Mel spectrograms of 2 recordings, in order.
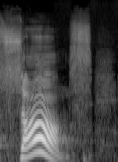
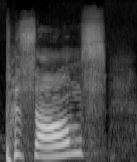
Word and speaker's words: Psalms: It's actually a good time to join with us because we're starting a new series this morning in the book of Psalms. And yes, the P in Psalms is silent. So if you've ever called them the P-Psalms, that's okay.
